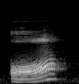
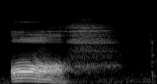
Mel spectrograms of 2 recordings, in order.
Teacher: Primeiro você precisa fazer o O aberto com a boca e arredondado, e depois soltar o arzinho assim, que é a aspiração com a boca arredondada. Então você tem que fazer assim, O. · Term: O aspirado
